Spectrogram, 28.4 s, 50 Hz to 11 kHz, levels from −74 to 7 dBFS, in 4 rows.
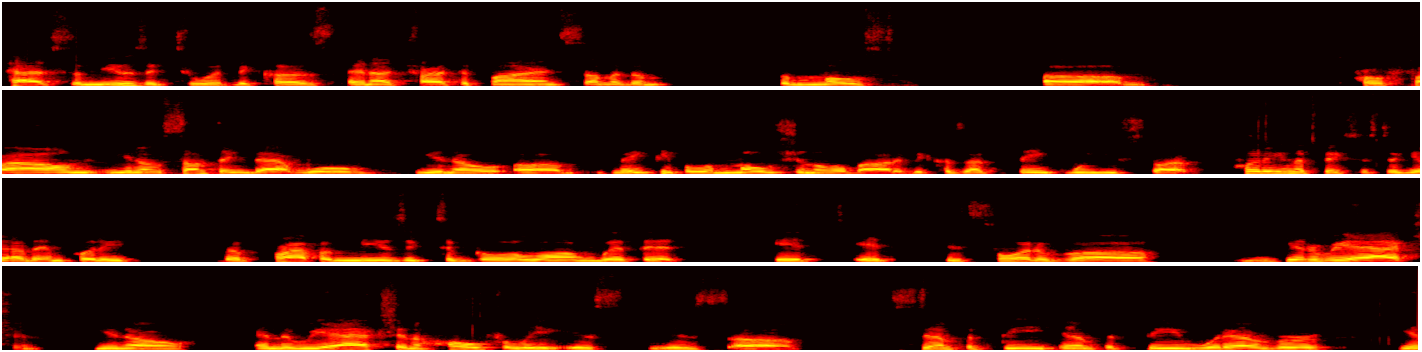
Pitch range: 145-175 Hz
